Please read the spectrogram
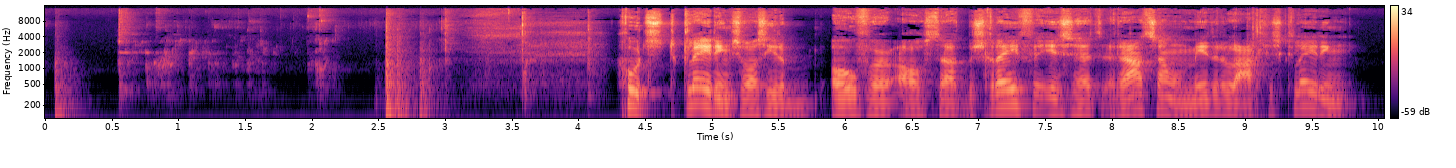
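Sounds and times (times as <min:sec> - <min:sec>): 
fresh water pouring from a jug into a glass: 0:00.5 - 0:02.4
speech: 0:04.4 - 0:09.9.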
